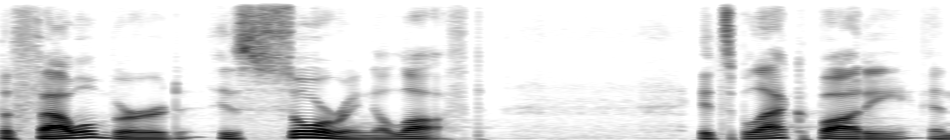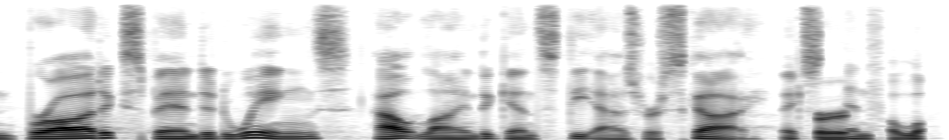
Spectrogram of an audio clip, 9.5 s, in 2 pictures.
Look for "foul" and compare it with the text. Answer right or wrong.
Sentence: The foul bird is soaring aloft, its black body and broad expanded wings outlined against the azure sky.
right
